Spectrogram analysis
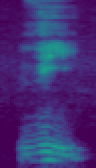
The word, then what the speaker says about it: Wie: Tam tersi olarak i'den sonra e geliyorsa uzun i şeklinde okuyoruz. Örneğin "Sie, Wie".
